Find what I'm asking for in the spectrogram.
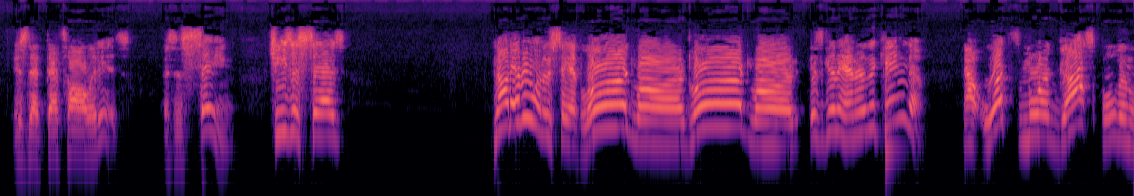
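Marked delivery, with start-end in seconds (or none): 4.9-9.3 louder and higher, proclaiming Lord, Lord; preaching Jesus' words. Acted. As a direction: thunder the quote like a revival preacher. Preacher quoting Jesus forcefully.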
